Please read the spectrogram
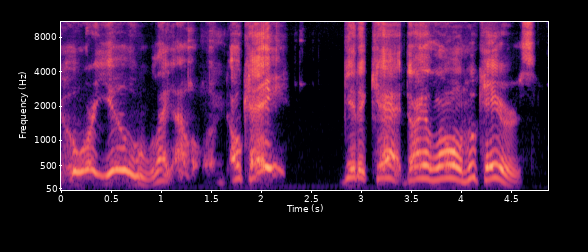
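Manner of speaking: high, scornful mock woman's voice. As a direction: squeak it out like a dismissive diva. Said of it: "I'll be like".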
